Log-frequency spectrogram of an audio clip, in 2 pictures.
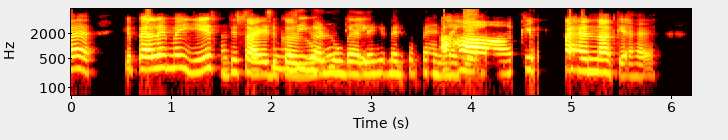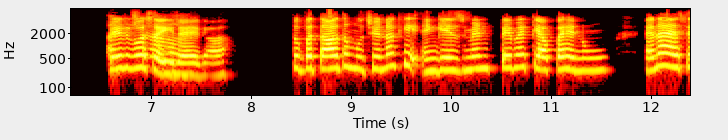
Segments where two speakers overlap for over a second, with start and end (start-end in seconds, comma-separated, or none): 1.6-3.0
